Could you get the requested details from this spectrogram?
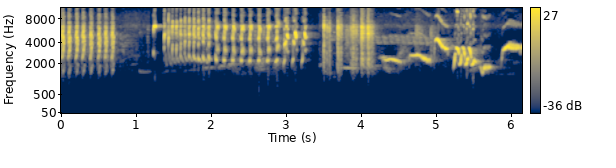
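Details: White-rumped shama of the Aceh type, recorded as training material for birds: rapid rattling trills and churring bursts giving way to loud, swooping whistled notes.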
